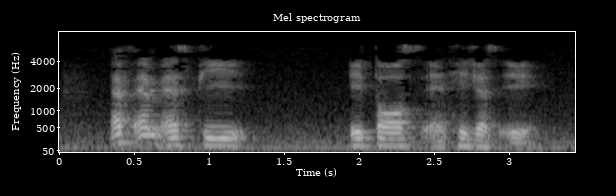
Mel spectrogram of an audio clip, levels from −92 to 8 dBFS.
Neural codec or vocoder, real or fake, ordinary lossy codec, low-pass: none; real; MP3, 24 kbps; 7.2 kHz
